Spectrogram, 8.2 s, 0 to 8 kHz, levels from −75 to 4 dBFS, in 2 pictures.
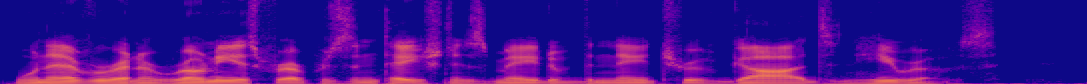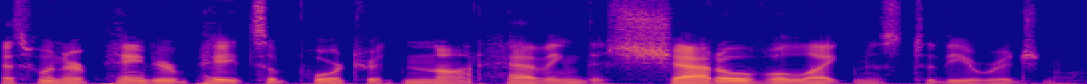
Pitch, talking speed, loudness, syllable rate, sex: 95 Hz, 215 wpm, -25 LUFS, 6.5 syllables/s, male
